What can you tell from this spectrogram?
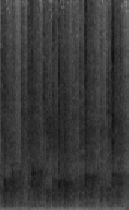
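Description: A brief round of applause from a small group after a quiz contestant answers a trivia question correctly, dense overlapping claps forming a steady, moderately loud patter with no pauses, lasting under two seconds.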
